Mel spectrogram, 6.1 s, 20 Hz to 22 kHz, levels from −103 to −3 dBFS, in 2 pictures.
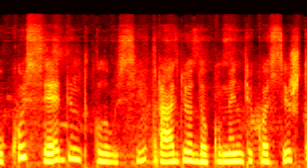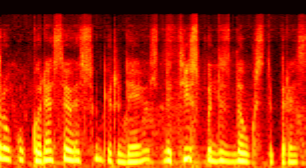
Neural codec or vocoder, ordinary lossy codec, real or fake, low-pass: vocoder, 44.1 kHz, 128 mel bands, Pupu-Vocoder; Opus, 32 kbps; fake; 14.4 kHz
